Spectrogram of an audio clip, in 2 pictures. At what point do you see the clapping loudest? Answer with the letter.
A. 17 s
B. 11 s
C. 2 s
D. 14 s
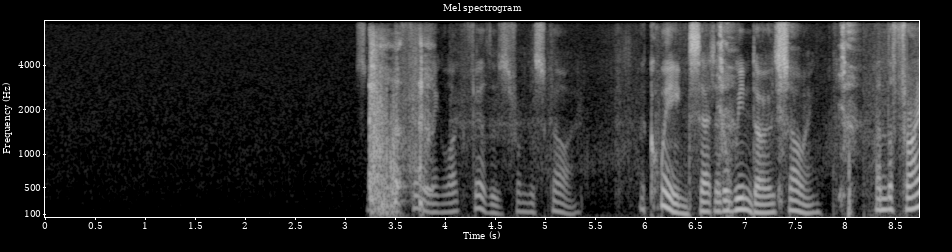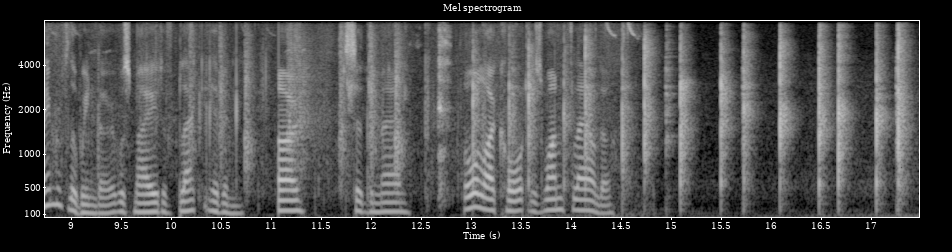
A.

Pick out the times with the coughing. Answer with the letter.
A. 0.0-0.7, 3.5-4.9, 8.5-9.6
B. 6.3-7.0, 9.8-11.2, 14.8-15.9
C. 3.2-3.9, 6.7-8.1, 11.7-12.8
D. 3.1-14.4
C.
